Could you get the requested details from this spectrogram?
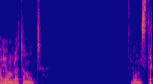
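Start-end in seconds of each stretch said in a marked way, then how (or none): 0.0-0.8 acted-out apprehensive tone, much slower. Retelling a question he asked someone he knew he could influence, retelling an apprehensive question. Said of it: "אני אומר לו כזה בחשש".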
